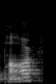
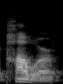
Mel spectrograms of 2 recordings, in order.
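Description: First: The word sounds like one syllable, 'par'. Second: The word is said with two syllables, 'pow-er'. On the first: "Sorry that I said it in a funny way. I say that's like something in a game of golf" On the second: "You might say power"

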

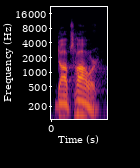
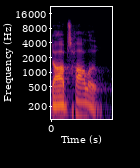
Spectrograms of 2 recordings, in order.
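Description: First: The last word ends in an 'er' sound. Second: The last word ends in an 'oh' sound.

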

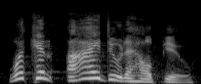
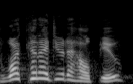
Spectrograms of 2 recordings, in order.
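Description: First: It sounds helpless, like a rhetorical question. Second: It sounds like a sincere offer of help.

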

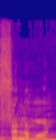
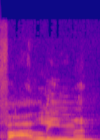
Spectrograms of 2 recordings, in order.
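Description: First: The name is pronounced the Zimbabwean way. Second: The name is pronounced the American way. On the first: This is the form used at home. "I prefer Philemon because that's kind of what we go with in Zim" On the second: This is the form Americans favour. "Americans love Philemon"

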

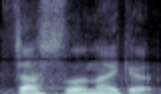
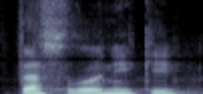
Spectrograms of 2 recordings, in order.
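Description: First: The name ends with a 'ka' sound. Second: The name ends with a 'kee' sound. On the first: The speaker calls it wrong. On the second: The speaker calls it right.

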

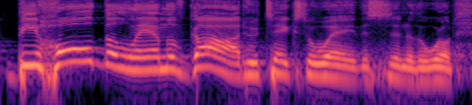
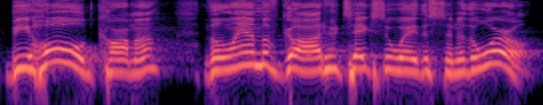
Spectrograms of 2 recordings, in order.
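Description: First: There is no break after 'Behold'. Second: There is a break after 'Behold'.

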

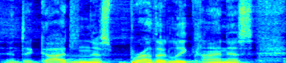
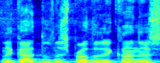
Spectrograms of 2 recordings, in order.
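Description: First: It is said at a slower pace. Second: It is said at a faster pace.

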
